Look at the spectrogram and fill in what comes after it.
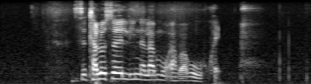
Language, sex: Northern Sotho, male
